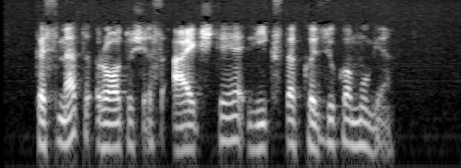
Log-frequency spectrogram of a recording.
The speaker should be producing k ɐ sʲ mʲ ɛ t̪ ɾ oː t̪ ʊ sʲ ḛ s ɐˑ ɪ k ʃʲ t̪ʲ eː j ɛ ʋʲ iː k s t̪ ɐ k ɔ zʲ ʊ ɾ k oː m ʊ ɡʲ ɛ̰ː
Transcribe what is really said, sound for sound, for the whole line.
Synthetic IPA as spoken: k ɐ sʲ mʲ ɛ t̪ ɾ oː t̪ ʊ ʃʲ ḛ s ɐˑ ɪ k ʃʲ t̪ʲ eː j ɛ ʋʲ iː k s t̪ ɐ k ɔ zʲ ʊ k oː m ʊ ɡʲ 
